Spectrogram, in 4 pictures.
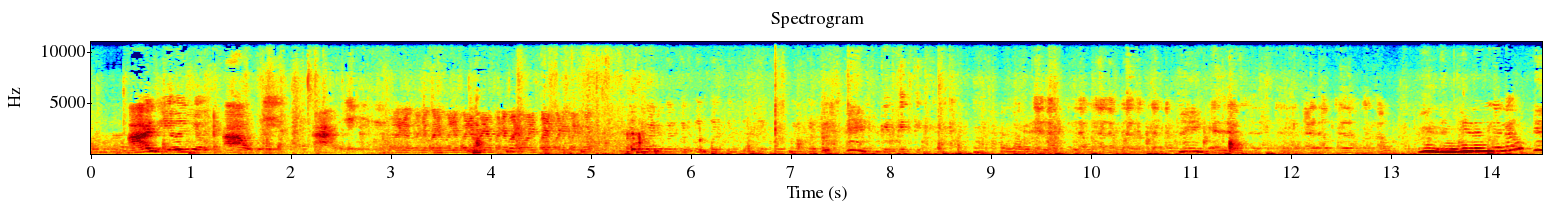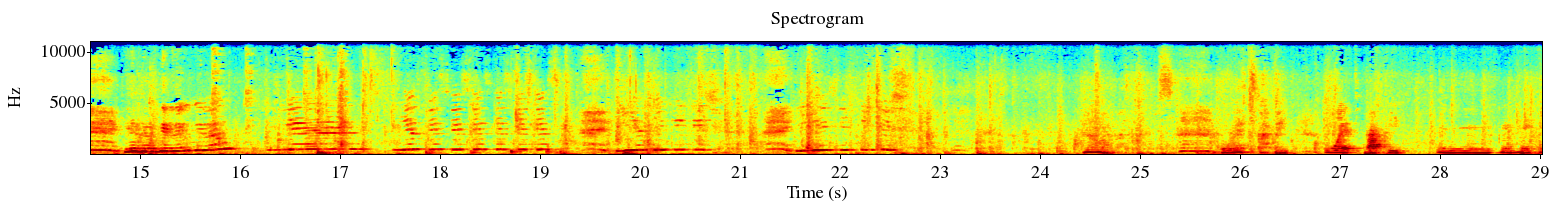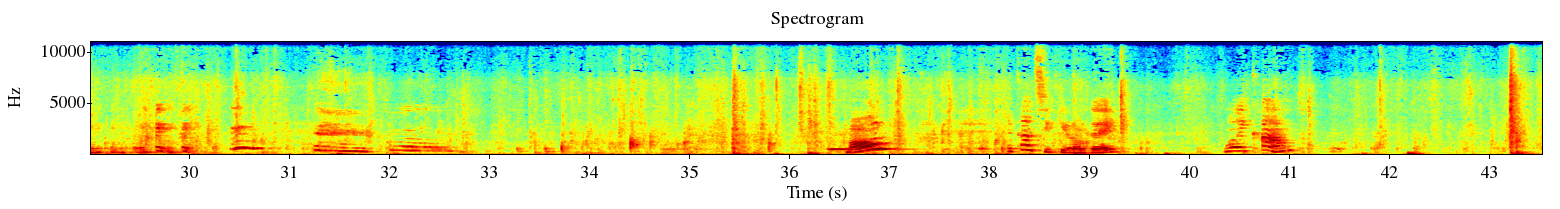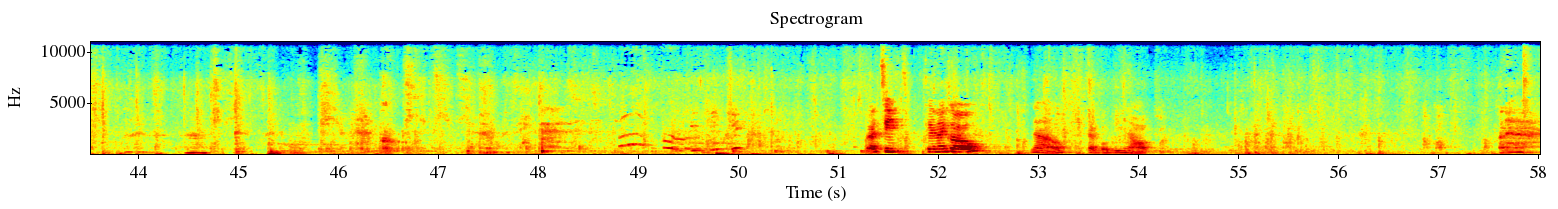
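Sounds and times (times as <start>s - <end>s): soft bumps of puppies clambering: 0.0s - 58.0s
puppies whining: 46.3s - 51.1s
puppies whimpering: 48.2s - 50.0s.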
